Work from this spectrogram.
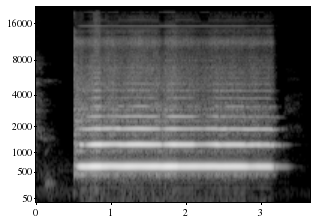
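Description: A single clear flute E flat held steadily for nearly three seconds, played alone and fairly loud, then released cleanly.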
